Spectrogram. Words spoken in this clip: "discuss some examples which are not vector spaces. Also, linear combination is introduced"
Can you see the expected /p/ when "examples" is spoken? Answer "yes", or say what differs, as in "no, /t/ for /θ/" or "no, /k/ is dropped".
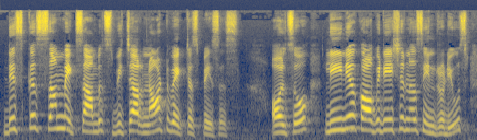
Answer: no, /b/ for /p/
